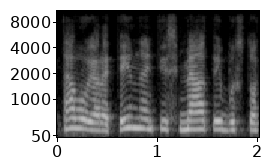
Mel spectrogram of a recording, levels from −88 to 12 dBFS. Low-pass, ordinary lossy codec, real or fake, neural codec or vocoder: 9.9 kHz; Opus, 32 kbps; real; none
